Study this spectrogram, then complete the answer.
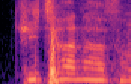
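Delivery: loud, high-pitched outburst of an excuse; blurted excuse. Acted. A child admits why they didn't listen, loud blurted excuse.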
